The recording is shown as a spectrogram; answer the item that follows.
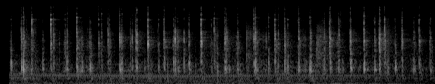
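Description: Fast typing on a computer keyboard: a quick, uneven run of key clicks that goes on without pause.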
